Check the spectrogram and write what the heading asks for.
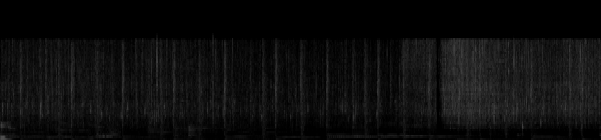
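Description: Faint sizzling of keema curry cooking in a cast-iron pot, with light clicks and scrapes of a wooden spatula stirring it, under soft background music.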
